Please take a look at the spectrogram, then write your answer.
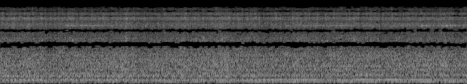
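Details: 1984 Mazda RX-7 12A rotary after sitting 13 years, cold start at 47°F: smooth, unbroken idle with a low even hum, no tapping or stumbling; normal idle.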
